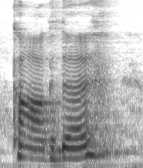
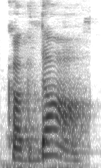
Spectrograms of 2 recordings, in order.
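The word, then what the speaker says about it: когда: the stressed syllable so it's never kogda but kogda say it at least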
